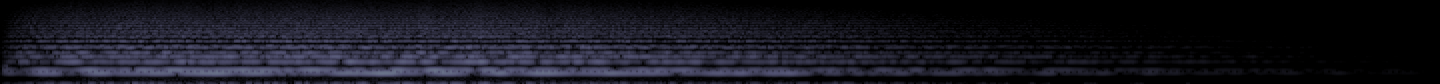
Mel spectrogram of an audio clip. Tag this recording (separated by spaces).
synth Music-Based-on-Final-Fantasy Sample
